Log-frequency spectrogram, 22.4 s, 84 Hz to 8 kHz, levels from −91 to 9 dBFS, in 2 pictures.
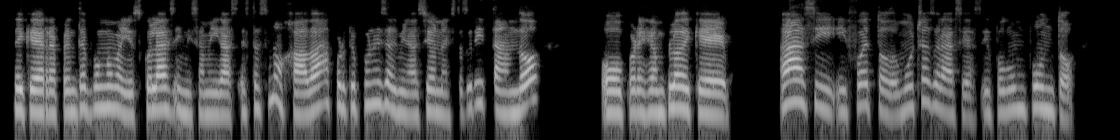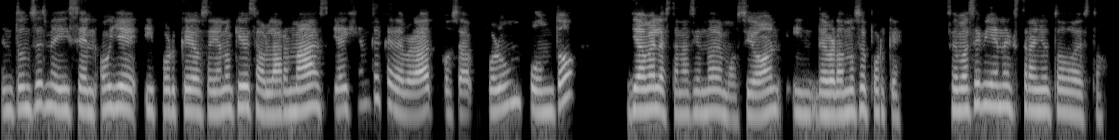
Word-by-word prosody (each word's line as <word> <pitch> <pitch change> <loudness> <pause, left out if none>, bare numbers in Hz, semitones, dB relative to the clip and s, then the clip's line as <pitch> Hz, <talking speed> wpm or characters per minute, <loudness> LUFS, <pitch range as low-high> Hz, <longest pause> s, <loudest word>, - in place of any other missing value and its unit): de 220 -1 +5
que 215 - +3
de 210 - +8
repente 205 +3 -1
pongo 235 +2 0
mayúsculas, 225 +2 +2
y 220 - -4
mis 195 -1 -6
amigas: 190 -1 -1
"¿Estás 230 +4 -8
enojada? 240 -4 +2
¿Por 250 -3 -1
qué 245 - -1
pones 270 +1 -4
admiración? 205 -2 -2
¿Estás 195 +4 -13
gritando?". 235 +3 +1 0.6
O, 205 0 +4
por 210 0 -1
ejemplo, 205 +3 +2
de 225 -2 +4
que: 195 -3 +4 0.5
"Ah, 285 +3 +7
sí, 235 -4 -6
y 210 0 -7
fue 255 +5 -4
todo, 200 -7 -5
muchas 245 +6 -6
gracias", 195 -7 -5
y 200 - -9
pongo 205 +2 -6
un 225 0 -5
punto, 215 -6 -3 0.4
entonces 230 +4 -2
me 245 - 0
dicen: 220 -1 0
"Oye, 235 0 +2
¿y 220 -2 -5
por 215 -1 -4
qué?, 220 -1 +1
o 205 - -2
sea, 205 +1 -4
¿ya 205 - 0
no 225 +1 0
quieres 240 0 +2
hablar 195 0 +1
más?", 230 +3 +4
y 220 - -5
hay 230 0 -1
gente 275 +8 -11
que 265 - -2
de 215 - 0
verdad, 195 +4 +3
o 205 - -10
sea, 195 0 -4
por 215 0 +1
un 275 +5 -3
punto 230 - 0 0.5
ya 220 +1 +5
me 230 +1 +5
la 220 - +5
están 200 -1 -8
haciendo 200 +1 -3
de 215 - 0
emoción, 190 +3 -1
y 195 -2 -5
de 195 -1 +1
verdad 195 0 +4
no 210 +1 0
sé 230 - 0
por 210 0 -6
qué, 185 -1 -9 0.4
se 220 - -1
me 225 - +4
hace 265 +4 0
bien 255 -1 +1
extraño 220 -2 0
todo 205 -1 -1
esto. 185 -1 -10
215 Hz, 210 wpm, -24 LUFS, 200-235 Hz, 0.6 s, de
